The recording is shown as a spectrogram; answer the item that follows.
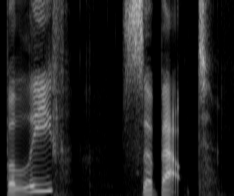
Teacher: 可以合并的部分有 belief 后面的 s 和 about 接起来变成 beliefsabout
